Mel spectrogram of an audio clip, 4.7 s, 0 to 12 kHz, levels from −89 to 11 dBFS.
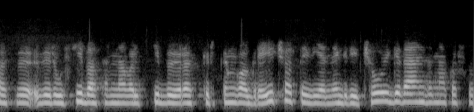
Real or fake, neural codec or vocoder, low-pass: real; none; 7.2 kHz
